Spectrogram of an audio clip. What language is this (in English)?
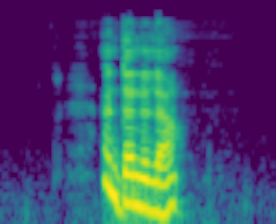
Kabyle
